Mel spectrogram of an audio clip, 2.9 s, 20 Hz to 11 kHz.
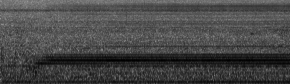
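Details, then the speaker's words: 1951 GE 512F Telechron vacuum-tube clock radio: the alarm coil is energized, giving a steady electric buzz with a low hum from the alarm buzzer going off. "Okay. That's definitely that little alarm piece I was talking about."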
